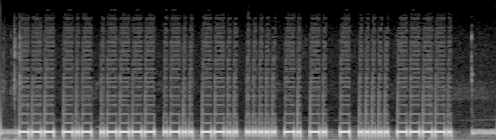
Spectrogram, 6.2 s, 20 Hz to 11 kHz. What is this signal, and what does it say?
Morse code, heard as a keyed tone, about 30 wpm, 690 Hz. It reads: OK1LZ 5NN T59
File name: Archiv / CUC381 / OK1FGD CUC 381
